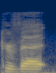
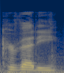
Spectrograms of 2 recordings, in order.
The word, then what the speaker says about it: Corvette: I know it's pronounced Corvette, but I like calling it Corvetti, and I might mess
